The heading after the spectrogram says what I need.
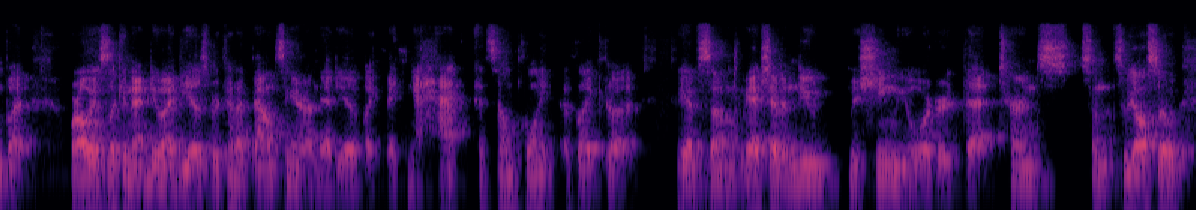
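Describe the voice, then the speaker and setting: A man speaking casually as a guest answering children's questions, in a plain, hesitant, self-deprecating way. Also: medium pitch. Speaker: guest speaker from an eco products company. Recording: echoey room sound.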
